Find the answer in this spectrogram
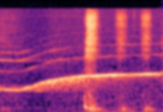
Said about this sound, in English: Ugh, let this siren go by.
